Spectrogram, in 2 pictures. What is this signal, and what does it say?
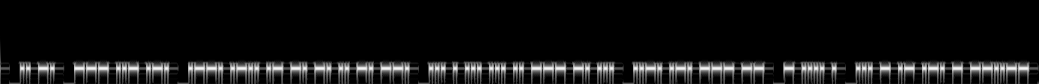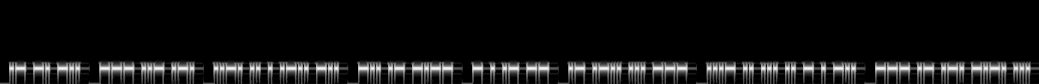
Morse code, heard as a keyed tone, about 40 wpm, 750 Hz. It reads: IN OUR PLANNING SESSIONS FROM THE START, AND OUR FIELD DAY TEAM ALSO VISITED OARCS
